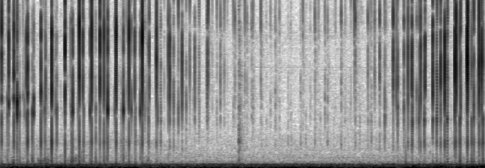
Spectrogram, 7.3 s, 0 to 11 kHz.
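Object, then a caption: Silicone ear pieces of a binaural microphone. Long manicured nails and fingertips tap and scratch the hollow silicone rubber ears of a black 3Dio-style binaural microphone with a plastic body, working on both ears throughout. Rapid, bright, crisp clicks and scratchy rustles sound over a steady low rumbling hum. The tapping is dense at the start and end, with a softer, sparser stretch in the middle.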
